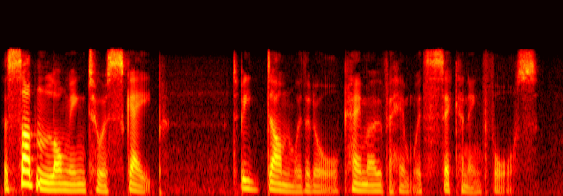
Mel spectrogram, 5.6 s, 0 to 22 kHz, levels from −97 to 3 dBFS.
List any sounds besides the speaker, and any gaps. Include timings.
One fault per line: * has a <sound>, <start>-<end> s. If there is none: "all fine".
all fine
